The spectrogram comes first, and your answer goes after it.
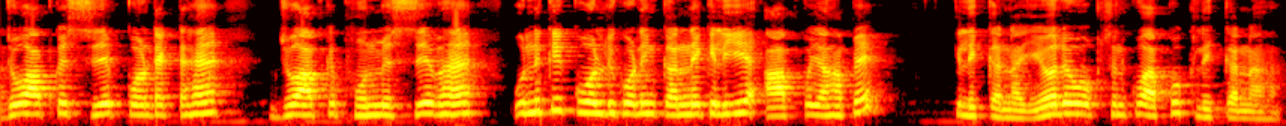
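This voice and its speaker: A man narrating a step-by-step phone tutorial in a repetitive, instructional way. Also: high voice. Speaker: tech tutorial presenter.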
